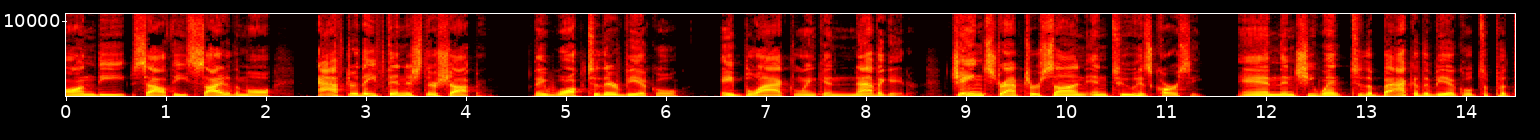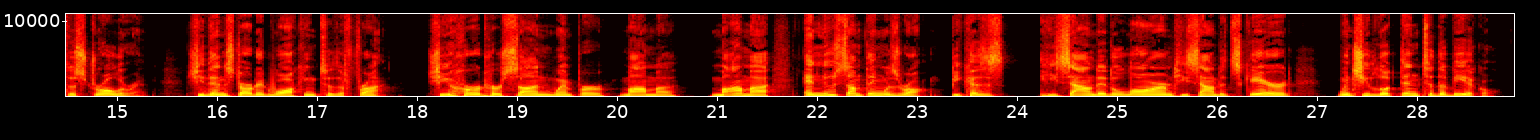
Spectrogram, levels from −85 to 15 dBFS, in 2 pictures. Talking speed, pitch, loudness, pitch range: 155 wpm, 140 Hz, -16 LUFS, 125-175 Hz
